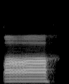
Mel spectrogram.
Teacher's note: জিহ্বার গোড়া তার বরাবর উপরের তালের সঙ্গে লাগে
